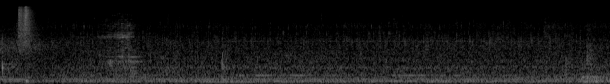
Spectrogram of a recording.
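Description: Vegetables for chow mein sizzling steadily as they fry in a large pot on a gas stove, with one sharp knock just after the start.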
